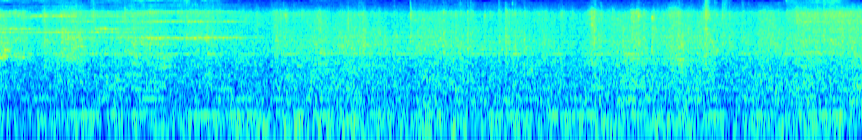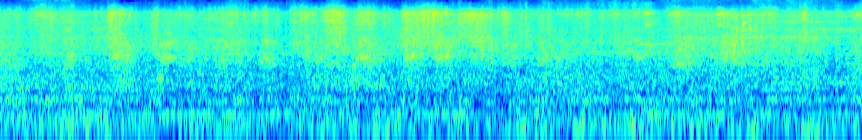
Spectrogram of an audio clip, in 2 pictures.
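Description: Coal hopper cars of a freight train rolling steadily past, a continuous rumble with the clickety-clack of wheels over the rail joints. Faint wheel squeal rises and fades within the first few seconds.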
